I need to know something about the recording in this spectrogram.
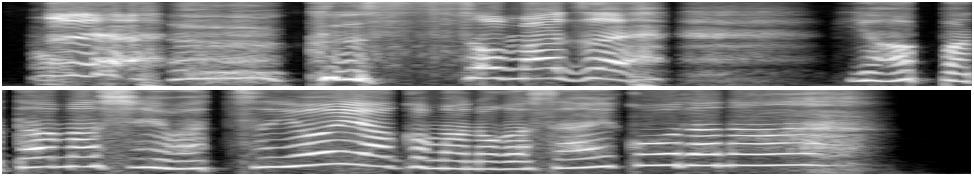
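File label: vox dialogue, voices, Japanese; Viska; kingsraid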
